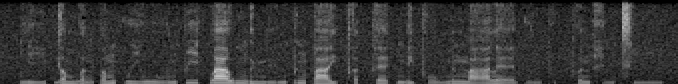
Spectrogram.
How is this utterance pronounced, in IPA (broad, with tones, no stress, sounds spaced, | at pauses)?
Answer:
l iː˨˥ p̚ j ɐ˨˧ m w ɐ˨˩ ŋ p ɐ˥ m kʷ iː˧ w uː˨˥ n p iː˥ t̚ w aː˥ w ŋ ɵ˧ ɥ m yː˨˥ ŋ p ɪ˥ ŋ p aː˧ j pʰ ɐ˨˥ t̚ pʰ ɛː˧ k̚ ŋ e˧ j pʰ o˨˥ w m ɵ˥ n m aː˨˥ l ɛː˨˥ kʷ ɐ˨˥ n pʰ ʊ˨ k̚ pʰ ɵ˥ n h ɪ˨˥ ŋ t͡sʰ iː˧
